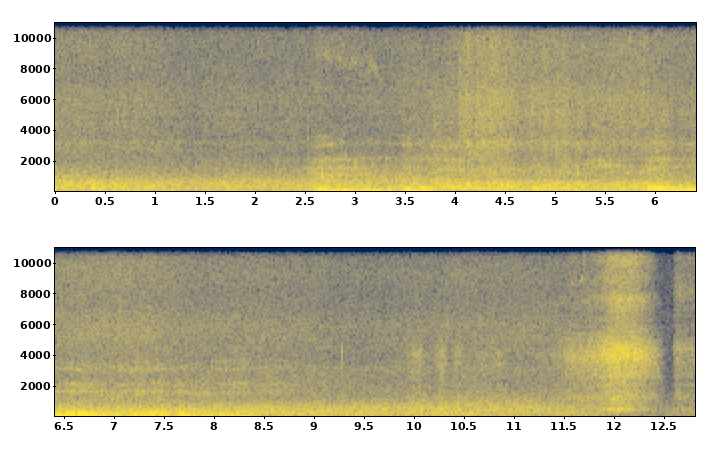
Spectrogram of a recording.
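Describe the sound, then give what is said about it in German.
Ocean surf roars steadily with wind blowing over it, a couple of deeper rumbling surges swelling and fading, and a brief hiss near the end. No voices. “Nichts als das verdammte Meer.”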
